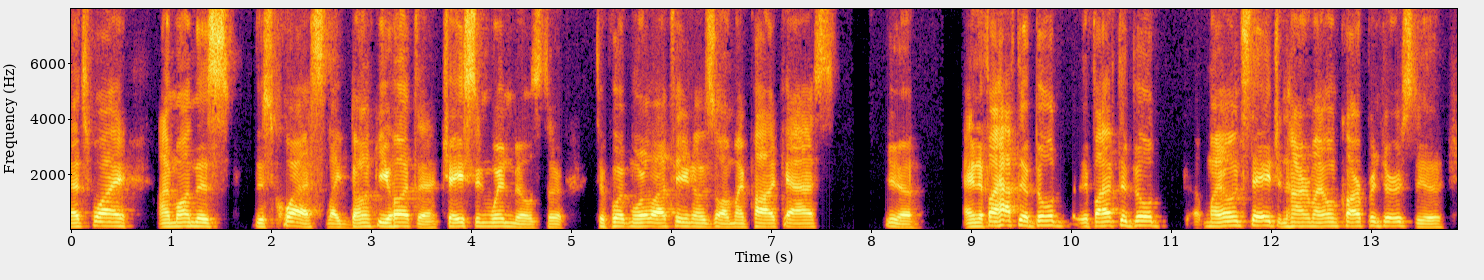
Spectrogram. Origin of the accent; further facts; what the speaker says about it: United States; I was born here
